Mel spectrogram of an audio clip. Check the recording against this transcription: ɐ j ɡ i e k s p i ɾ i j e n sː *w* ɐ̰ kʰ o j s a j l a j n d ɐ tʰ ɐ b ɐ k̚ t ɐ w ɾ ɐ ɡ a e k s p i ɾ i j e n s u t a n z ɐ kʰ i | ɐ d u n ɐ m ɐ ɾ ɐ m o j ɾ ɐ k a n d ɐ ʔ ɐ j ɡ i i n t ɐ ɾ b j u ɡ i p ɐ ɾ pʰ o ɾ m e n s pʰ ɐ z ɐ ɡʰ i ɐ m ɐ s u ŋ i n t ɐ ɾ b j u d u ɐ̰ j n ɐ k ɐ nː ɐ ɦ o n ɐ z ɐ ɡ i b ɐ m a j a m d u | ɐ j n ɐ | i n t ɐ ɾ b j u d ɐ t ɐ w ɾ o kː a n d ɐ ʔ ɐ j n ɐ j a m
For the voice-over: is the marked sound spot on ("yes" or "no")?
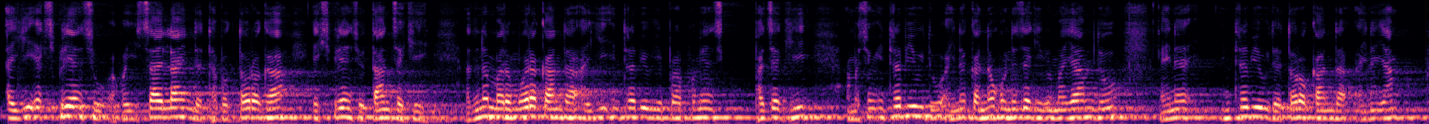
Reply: no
